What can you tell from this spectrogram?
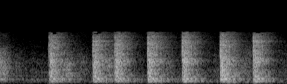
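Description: A cane strikes a stone bridge parapet about seven times in an uneven rhythm. Each hard, sharp knock carries a brief ringing tail, with no voices over it.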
